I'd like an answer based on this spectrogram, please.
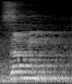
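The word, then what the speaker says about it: ज़मीन: है कि जमीन, जमीन, हम लोग इसको जमीन बोलते हैं पर सच में ये होता है जमीन।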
